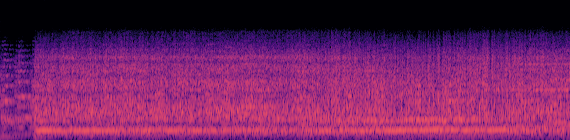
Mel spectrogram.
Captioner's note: space rocket taking off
